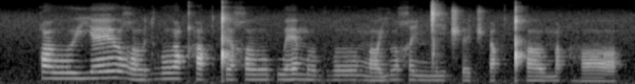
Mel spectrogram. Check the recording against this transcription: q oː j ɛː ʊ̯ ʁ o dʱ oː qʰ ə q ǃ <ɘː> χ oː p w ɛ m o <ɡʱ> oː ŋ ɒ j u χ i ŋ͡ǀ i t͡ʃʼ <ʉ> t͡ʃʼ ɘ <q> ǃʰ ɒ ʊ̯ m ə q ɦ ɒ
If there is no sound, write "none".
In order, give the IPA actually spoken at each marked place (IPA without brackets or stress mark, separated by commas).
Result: ɘ, ɡʱ, ɘ, q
